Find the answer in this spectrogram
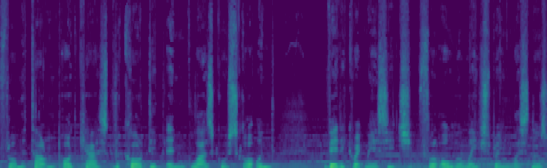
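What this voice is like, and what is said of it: Glaswegian Scottish accent. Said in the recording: “wonderful Glaswegian accent”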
